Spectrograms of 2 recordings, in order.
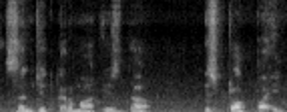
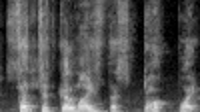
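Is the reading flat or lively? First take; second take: flat; lively. First: It is read flatly with no pitch variation. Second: It is read with varied pitch and energy. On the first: The speaker calls it wrong. "there's no tonality, no uh, modulation" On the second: The speaker calls it right. "read like a, a news anchor, or like a speaker"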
